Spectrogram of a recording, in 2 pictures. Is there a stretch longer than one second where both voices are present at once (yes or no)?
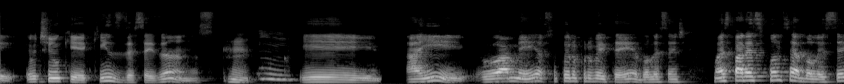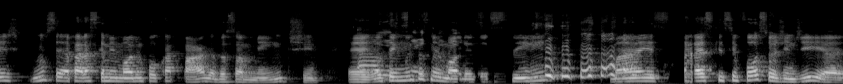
yes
